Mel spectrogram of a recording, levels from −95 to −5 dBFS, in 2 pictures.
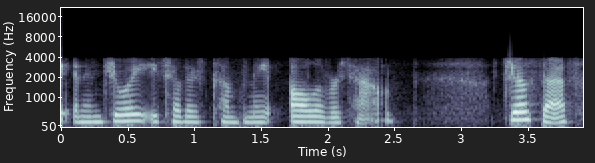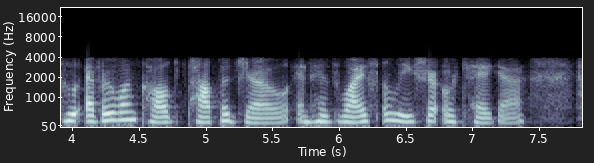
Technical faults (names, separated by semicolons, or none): GSM full-rate codec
